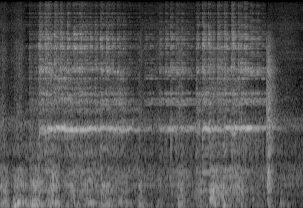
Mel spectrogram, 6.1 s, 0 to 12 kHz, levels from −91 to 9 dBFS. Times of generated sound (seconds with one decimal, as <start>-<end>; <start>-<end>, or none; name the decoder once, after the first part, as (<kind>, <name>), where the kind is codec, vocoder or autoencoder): 0.5-2.8 (codec, SNAC); 3.9-4.8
